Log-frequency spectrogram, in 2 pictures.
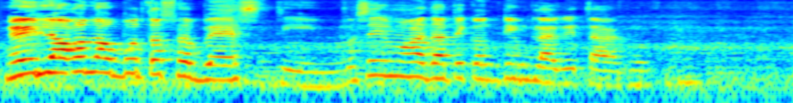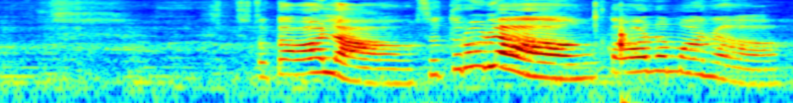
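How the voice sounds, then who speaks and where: A woman's voice: sits high, lively intonation, moderate pace, long pauses, pushed and bright, faint music behind. A woman from the Philippines with a Filipino accent, hosting a casual livestream, chatty and reading viewers' comments aloud and answering them. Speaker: livestream host.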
